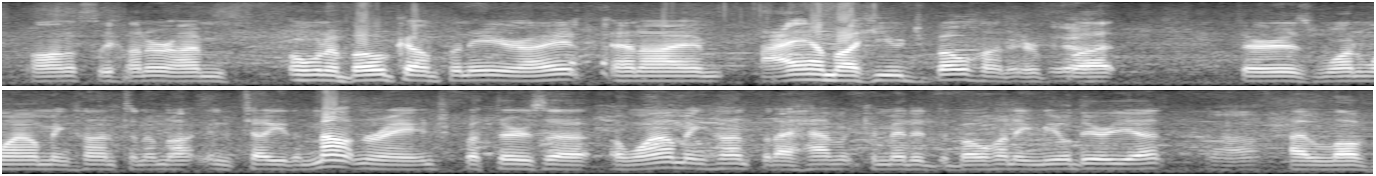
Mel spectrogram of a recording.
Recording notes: LIVE FROM TOTAL ARCHERY CHALLENGE | PARK CITY, UT 2022. A few weeks ago I headed out to Utah to Total Archery Challenge and recorded a few live podcasts with some friends in the industry old and new.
